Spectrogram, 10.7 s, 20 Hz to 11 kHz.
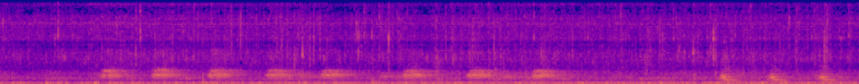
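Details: Steller's sea eagle recorded on 23 March 2022. About eight harsh, harmonic calls repeat roughly every 0.7 seconds, followed by three shorter downward-sliding notes, over a steady low hum.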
